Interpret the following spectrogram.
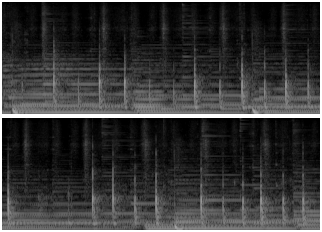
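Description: Large kitchen knife chopping soft mozzarella on a wooden cutting board: quick, irregular knocks of the blade hitting the board, about three or four a second, over background music.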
